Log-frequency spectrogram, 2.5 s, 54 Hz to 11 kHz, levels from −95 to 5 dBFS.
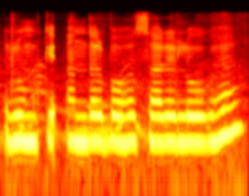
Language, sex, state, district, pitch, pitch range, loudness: Hindi, female, Bihar, West Champaran, 240 Hz, 235-245 Hz, -11 LUFS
